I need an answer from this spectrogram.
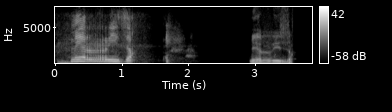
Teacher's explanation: kolkolahnya hilang ya, enggak ada kolkolah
